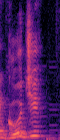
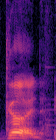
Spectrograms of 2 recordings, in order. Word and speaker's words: good: Não é good, é good. Esse D é bem suave. Good.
